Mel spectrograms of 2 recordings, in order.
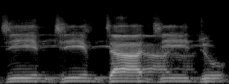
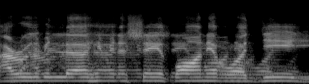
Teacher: നാവിന്റെ നടുകൊണ്ട് അണ്ണാക്കിലേക്ക് ചേർത്ത് പറയുന്ന അക്ഷരമാണ് ജ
